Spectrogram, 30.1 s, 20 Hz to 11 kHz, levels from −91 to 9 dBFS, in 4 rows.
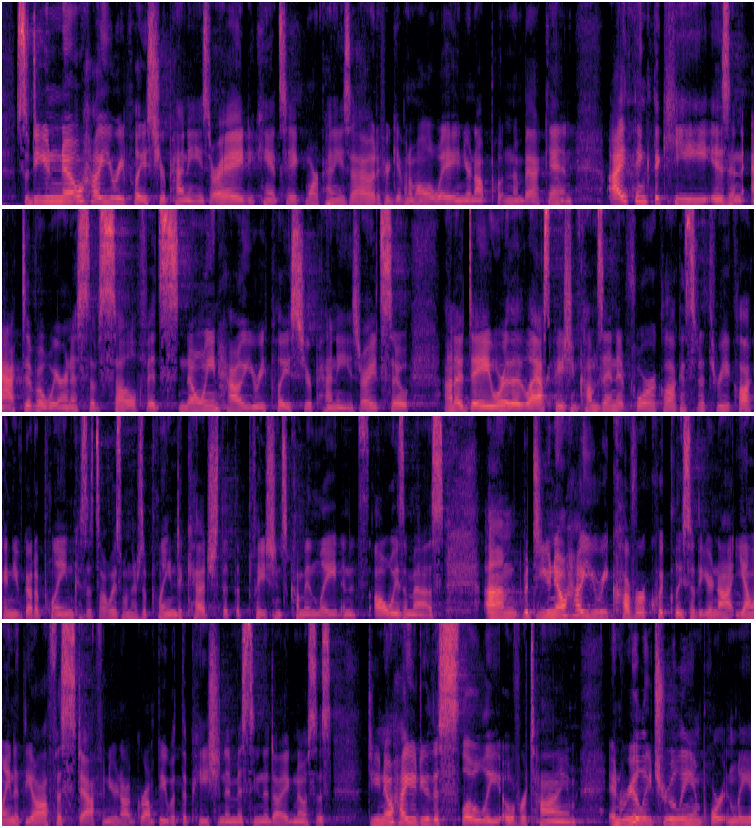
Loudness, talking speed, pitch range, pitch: -33 LUFS, 265 wpm, 175-205 Hz, 185 Hz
